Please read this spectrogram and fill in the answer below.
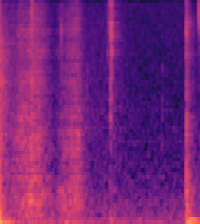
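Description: Handling noise from an open metal desktop computer case being turned around on a wooden desk: a sharp click at the start, a few faint taps, and another knock just before the end.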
